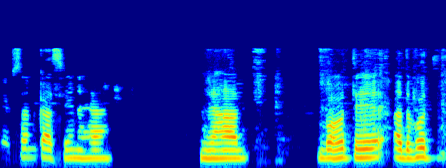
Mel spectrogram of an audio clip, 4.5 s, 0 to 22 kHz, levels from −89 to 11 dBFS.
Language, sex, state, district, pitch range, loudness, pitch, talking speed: Hindi, male, Bihar, Saharsa, 160-175 Hz, -18 LUFS, 165 Hz, 120 wpm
